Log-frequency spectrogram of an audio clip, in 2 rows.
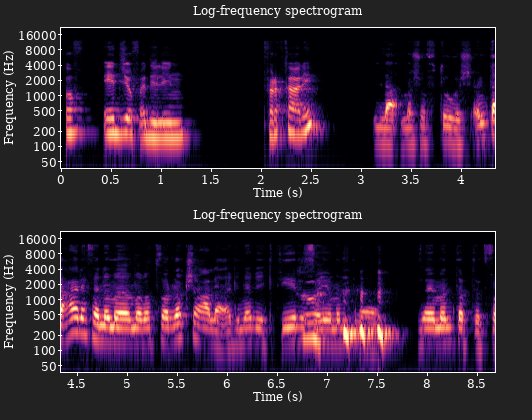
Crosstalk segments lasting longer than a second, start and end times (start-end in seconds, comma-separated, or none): none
